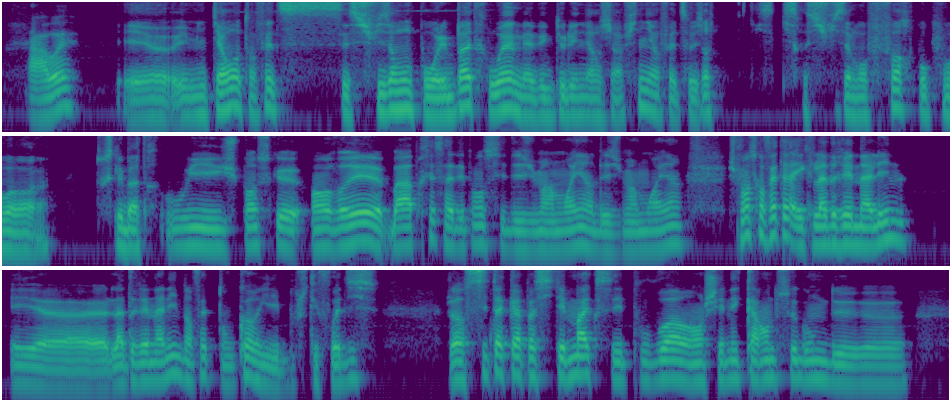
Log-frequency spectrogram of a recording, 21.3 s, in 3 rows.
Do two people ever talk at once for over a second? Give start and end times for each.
none

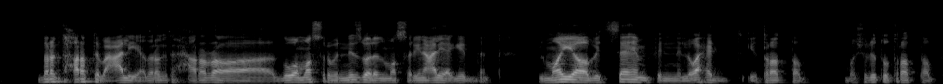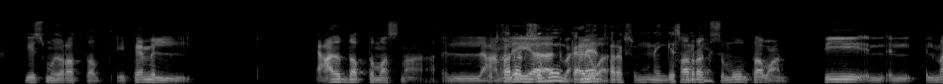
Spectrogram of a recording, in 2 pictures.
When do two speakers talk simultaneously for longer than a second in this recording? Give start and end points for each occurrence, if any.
14.3-15.5

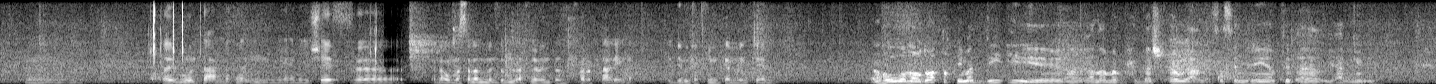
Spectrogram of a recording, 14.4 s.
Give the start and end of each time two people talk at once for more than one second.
none

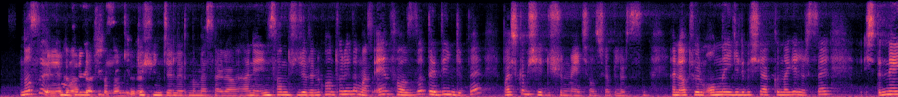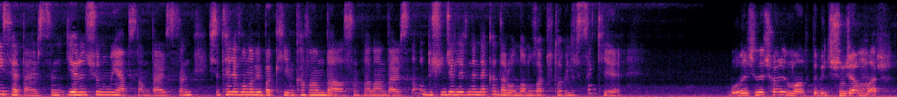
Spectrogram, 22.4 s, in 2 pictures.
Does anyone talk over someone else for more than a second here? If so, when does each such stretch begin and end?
0.6-1.8

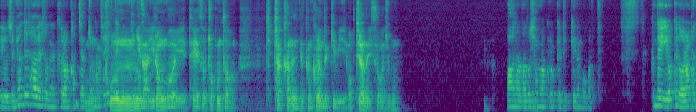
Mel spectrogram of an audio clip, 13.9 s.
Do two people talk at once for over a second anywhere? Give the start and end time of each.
1.7-3.0

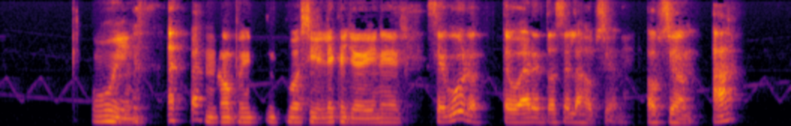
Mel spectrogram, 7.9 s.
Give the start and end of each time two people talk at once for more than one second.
none

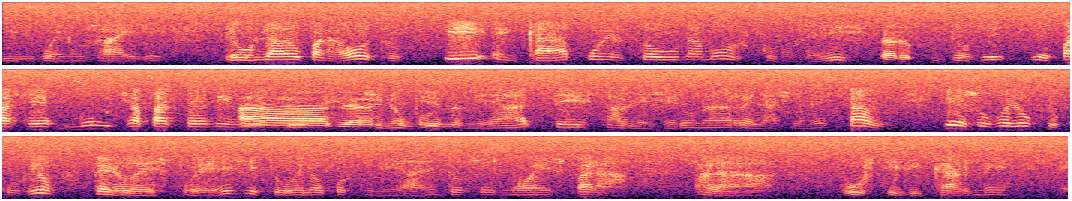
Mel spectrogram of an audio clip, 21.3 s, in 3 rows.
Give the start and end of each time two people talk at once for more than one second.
8.7-10.2

